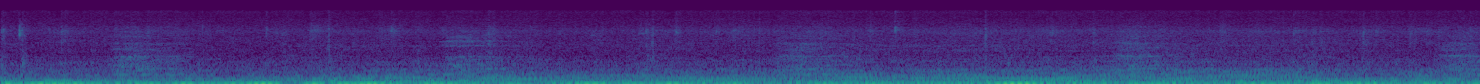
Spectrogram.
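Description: A man breathes out hard in a steady rhythm.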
